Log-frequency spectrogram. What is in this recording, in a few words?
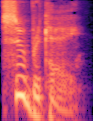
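"soubriquet", British English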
